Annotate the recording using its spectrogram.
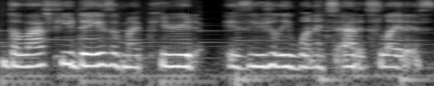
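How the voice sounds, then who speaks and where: A woman's voice with fairly even intonation over music in the background. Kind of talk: casual product review to camera.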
